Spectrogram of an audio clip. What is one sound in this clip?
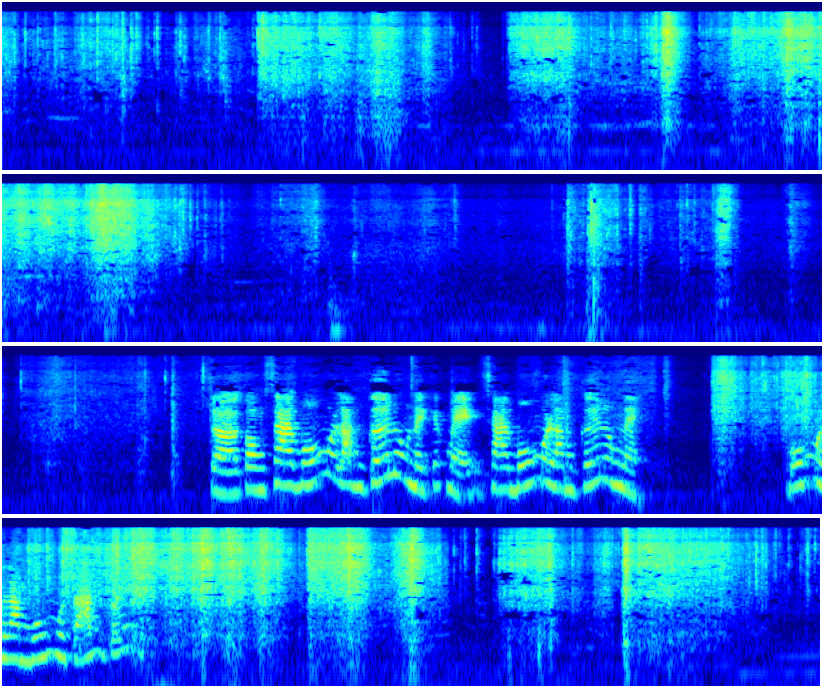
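Clothes rustle and crinkle close by.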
